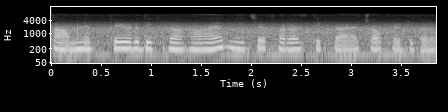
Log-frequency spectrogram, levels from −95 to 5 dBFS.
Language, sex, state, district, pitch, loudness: Hindi, female, Chhattisgarh, Rajnandgaon, 190 Hz, -16 LUFS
